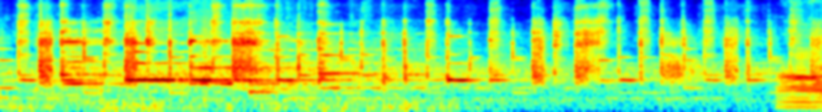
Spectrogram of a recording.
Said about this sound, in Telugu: ఈ టైంలో ఎవడరా ఫోన్ చేసింది?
